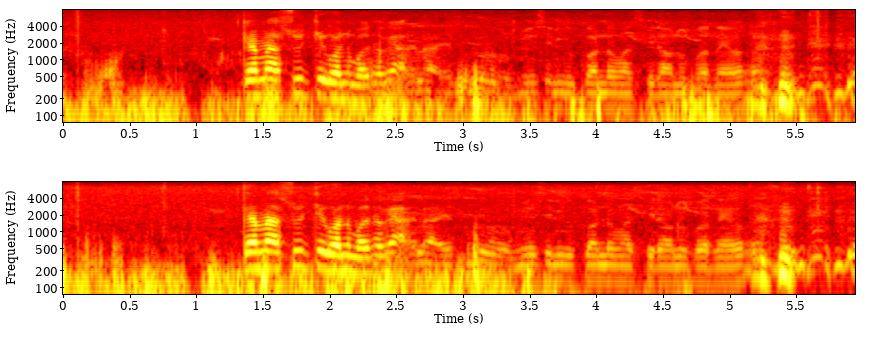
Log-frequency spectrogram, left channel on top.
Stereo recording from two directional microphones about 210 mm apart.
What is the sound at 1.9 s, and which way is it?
Speech, 5° left (ahead or behind).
